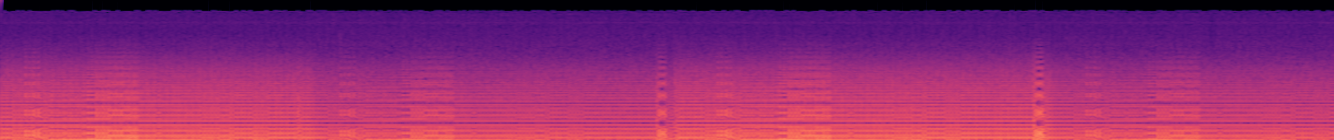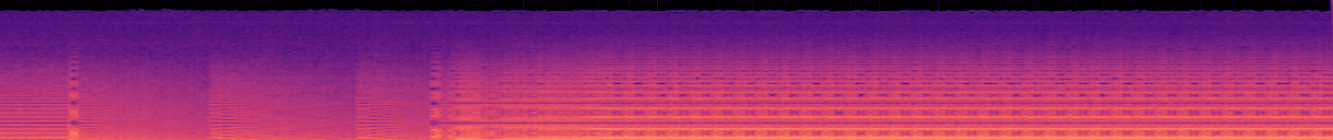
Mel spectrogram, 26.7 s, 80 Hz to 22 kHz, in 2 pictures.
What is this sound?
Glitch sound from a circuit bent keyboard which eventually decays into a looping noise.
casio, lo-fi, circuit-bent, sk-1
